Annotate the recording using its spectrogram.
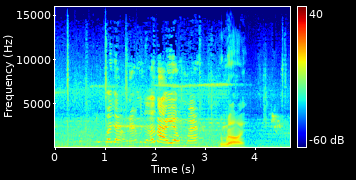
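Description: A young child shouts excitedly close by.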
